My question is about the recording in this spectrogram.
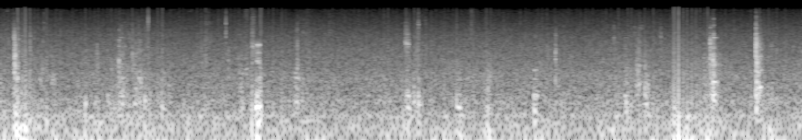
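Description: Wires and small connectors being handled under a car's dash: scattered light clicks and rustles, about five in all, over a low steady rumble.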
